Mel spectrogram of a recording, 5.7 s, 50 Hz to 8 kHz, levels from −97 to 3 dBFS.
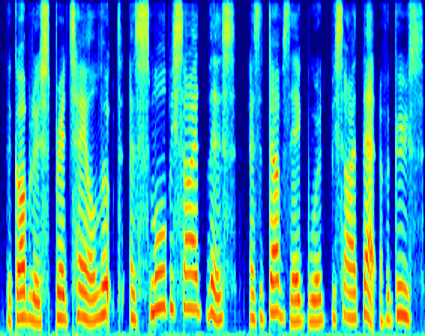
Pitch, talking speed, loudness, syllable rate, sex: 225 Hz, 200 wpm, -19 LUFS, 5.2 syllables/s, female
